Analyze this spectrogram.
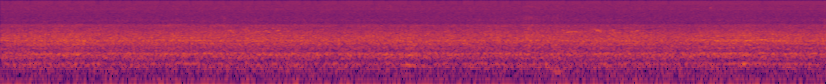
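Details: Swarm of honeybees taken in a flowerpot swarm trap during transfer to a Langstroth hive, giving an unbroken, even, dense buzzing drone from the massed insects throughout.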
